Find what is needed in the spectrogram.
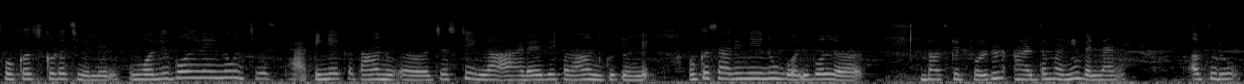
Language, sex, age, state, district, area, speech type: Telugu, female, 18-30, Telangana, Yadadri Bhuvanagiri, urban, spontaneous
